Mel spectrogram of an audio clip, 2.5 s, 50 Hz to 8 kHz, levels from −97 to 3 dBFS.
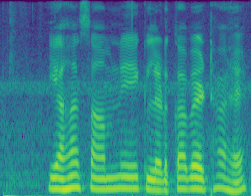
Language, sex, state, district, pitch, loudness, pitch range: Hindi, male, Madhya Pradesh, Umaria, 165 Hz, -13 LUFS, 160-175 Hz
